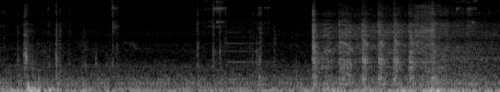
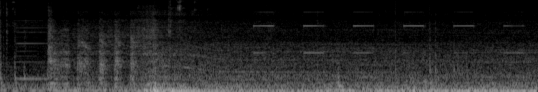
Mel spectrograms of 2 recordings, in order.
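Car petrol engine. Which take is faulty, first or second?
first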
